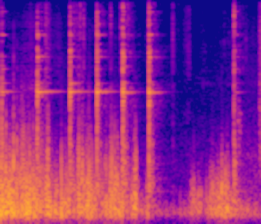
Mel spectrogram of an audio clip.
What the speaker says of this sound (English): I'll just hit it with the hammer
